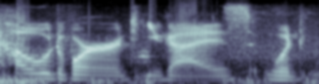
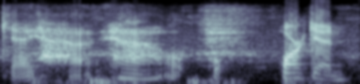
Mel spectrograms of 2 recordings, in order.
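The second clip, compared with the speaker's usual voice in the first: a little louder, panicky and nervous; 3 semitones higher than usual. Voicing a man repeating the code word: a little louder, panicky. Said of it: "As he says it a little louder".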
